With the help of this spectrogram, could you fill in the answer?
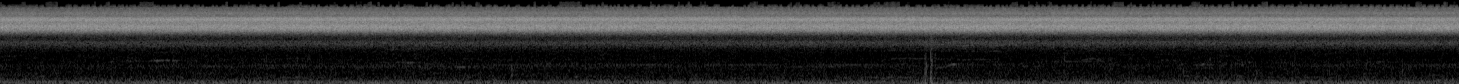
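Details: Large brown cicada singing at Kenmin Kenko Fukushi Mura in Koshigaya, Saitama, Japan, recorded on 6 August 2016: an unbroken, loud, sizzling hiss, like oil frying, held steady at high pitch throughout with no pauses.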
